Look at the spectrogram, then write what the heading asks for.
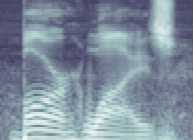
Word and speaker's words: Barwise: to cam bar wise what a name cam bar wise it's spelled the way it sounds b-a-r-w-i-s-e two on first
